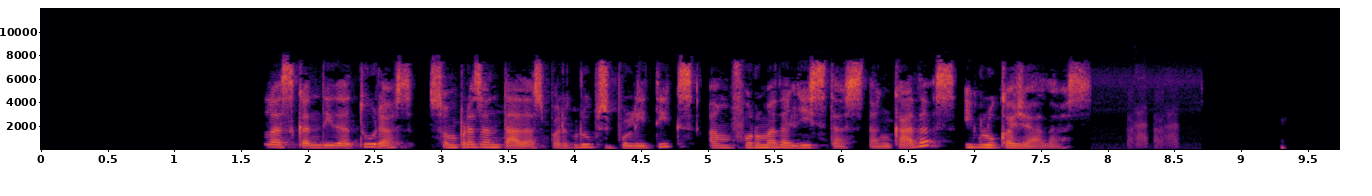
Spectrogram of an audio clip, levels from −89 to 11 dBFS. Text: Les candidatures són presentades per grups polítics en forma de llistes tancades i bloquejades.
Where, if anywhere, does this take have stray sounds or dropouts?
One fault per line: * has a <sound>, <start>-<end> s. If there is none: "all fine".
* has a laugh, 8.1-8.5 s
